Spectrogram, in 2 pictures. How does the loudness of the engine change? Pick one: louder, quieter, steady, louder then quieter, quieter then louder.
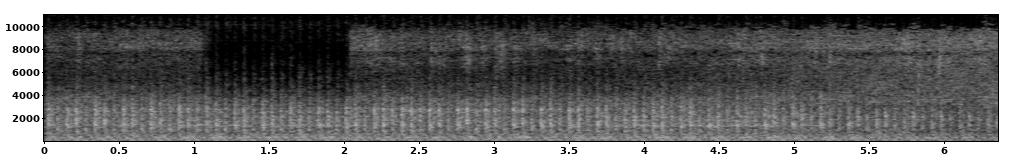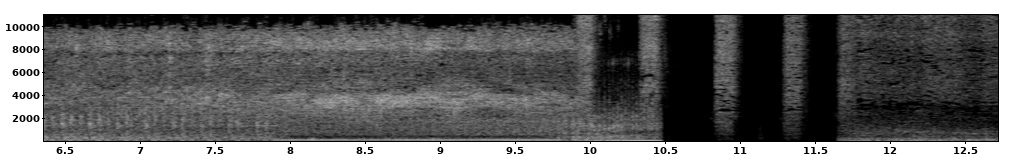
quieter.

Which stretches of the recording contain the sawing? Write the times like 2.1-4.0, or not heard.
not heard.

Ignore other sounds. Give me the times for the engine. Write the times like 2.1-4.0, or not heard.
0.0-10.5.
